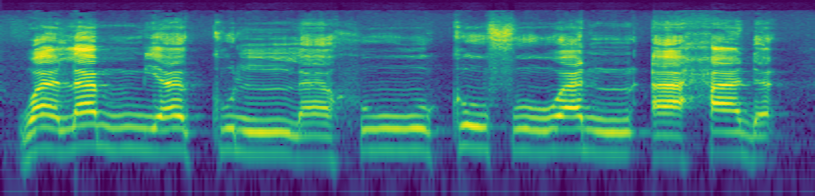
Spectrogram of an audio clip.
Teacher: Dan bila kita waqaf, maka dia adalah qalqalah kubra, bunyi lantunan yang besar, sebab duduknya di hujung bacaan, di hujung ayat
